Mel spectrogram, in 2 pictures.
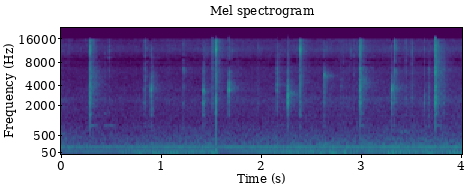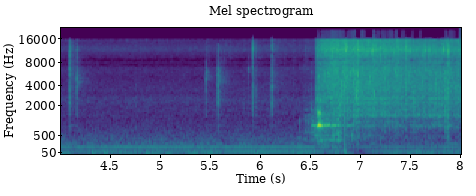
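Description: Onion and garlic tipped into hot oil with popping mustard seeds in a kadai, a quiet kitchen with scattered small ticks breaking into a sudden loud, steady sizzle near the end.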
